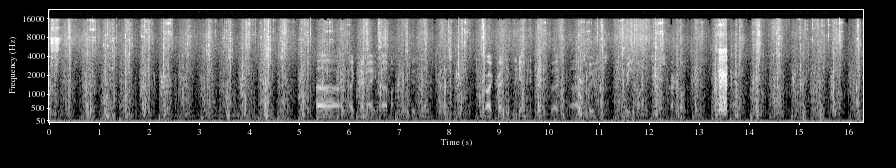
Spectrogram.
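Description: Footsteps crunch and rustle through grass and undergrowth.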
